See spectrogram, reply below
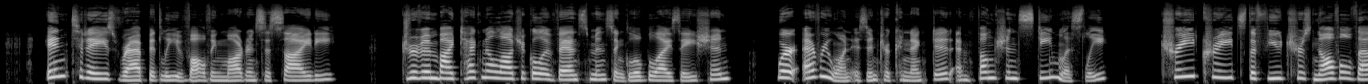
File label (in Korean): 영어 기본톤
